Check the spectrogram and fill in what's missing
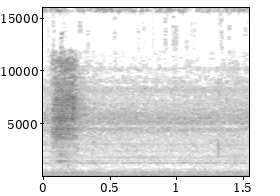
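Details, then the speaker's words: High-frequency chest wall oscillation airway clearance vest running, timer 20 minutes: steady low mechanical hum with brief initial hiss. "so i'll go ahead and start that so set the um timer to 20 anywhere between turns usually 20 to 30 minutes"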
